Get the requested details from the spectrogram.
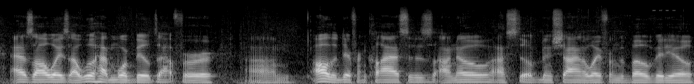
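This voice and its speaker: A man with a Southern accent speaks at a moderate pace in a fairly low voice. His intonation is flat and monotone. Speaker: gaming YouTuber. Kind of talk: casual video commentary. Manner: chatty, rambling.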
